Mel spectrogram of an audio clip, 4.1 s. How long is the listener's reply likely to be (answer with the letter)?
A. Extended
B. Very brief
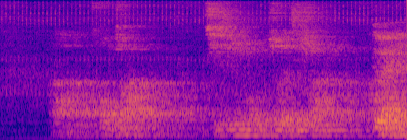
B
